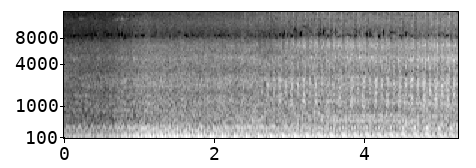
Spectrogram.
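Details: Diesel hotshot truck after built valvetrain and head stud install: settles into steady even idle about three beats a second, no misses or knocks; check engine light from unplugged injector harness; healthy.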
